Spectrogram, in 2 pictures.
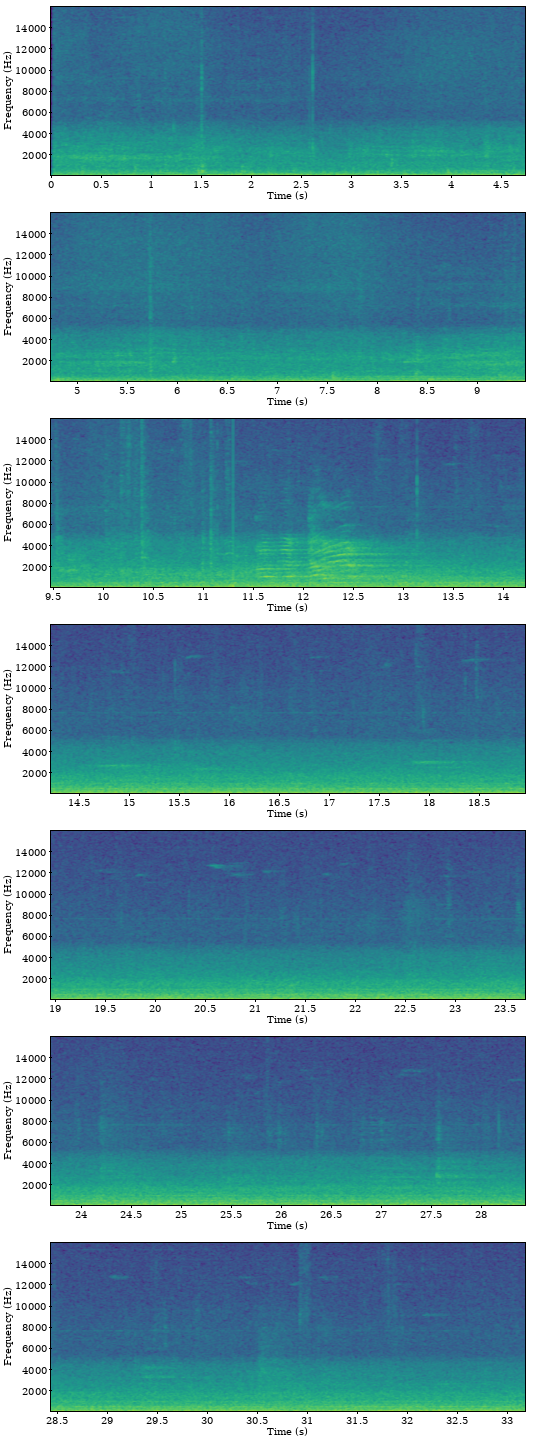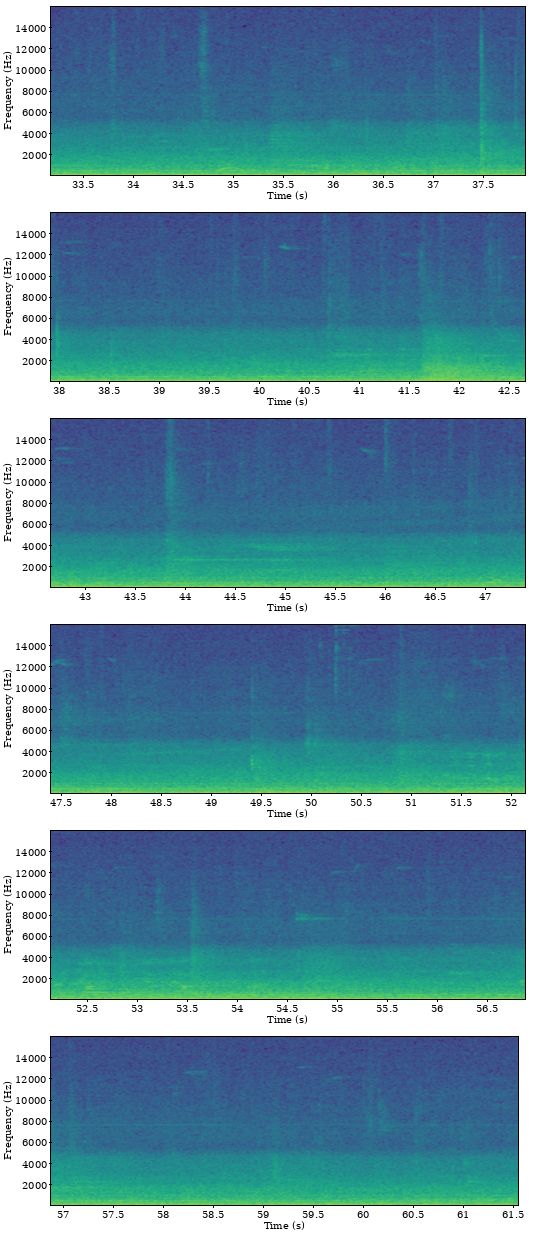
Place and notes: cologne, mediapark, cinedom, foyer
drehtür in foyer der kinoanlage, rolltreppenmechanik und lüftungen, stimmen in grosser halle, nachmittags
soundmap nrw:
projekt :resonanzen - social ambiences/ listen to the people - in & outdoor nearfield recordings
